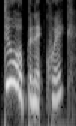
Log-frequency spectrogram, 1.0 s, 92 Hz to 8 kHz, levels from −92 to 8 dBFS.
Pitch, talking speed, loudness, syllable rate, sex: 305 Hz, 235 wpm, -15 LUFS, 5.6 syllables/s, female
